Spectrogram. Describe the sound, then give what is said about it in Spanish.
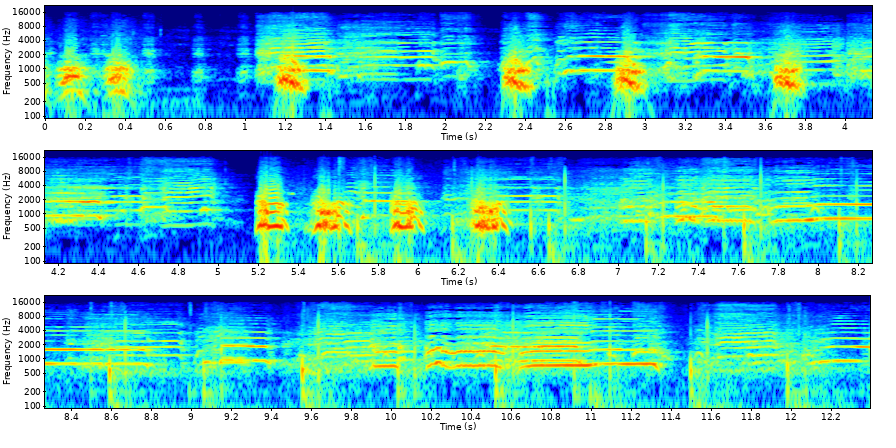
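A rooster crows early in the morning, several loud, tonal crowing calls with clucking fowl and dog barks, at first in short separate bursts and then as a denser, sustained stretch. “Al día siguiente, se escucha muy temprano al gallo cantar.”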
